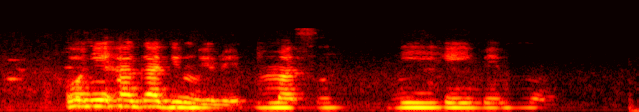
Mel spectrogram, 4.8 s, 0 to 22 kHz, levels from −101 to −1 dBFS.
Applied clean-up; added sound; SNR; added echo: none; none; none; none.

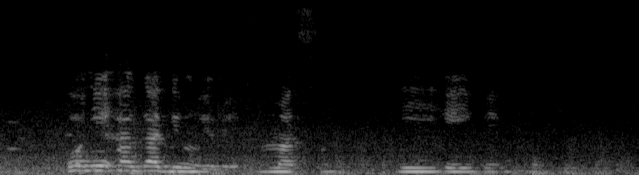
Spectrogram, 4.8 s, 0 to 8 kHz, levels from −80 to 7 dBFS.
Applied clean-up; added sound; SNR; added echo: none; Thunder / Rain; 11 dB; none.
